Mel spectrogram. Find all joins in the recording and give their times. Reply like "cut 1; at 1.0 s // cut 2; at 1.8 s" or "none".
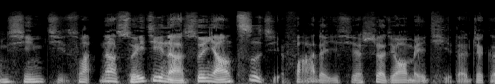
cut 1; at 0.9 s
